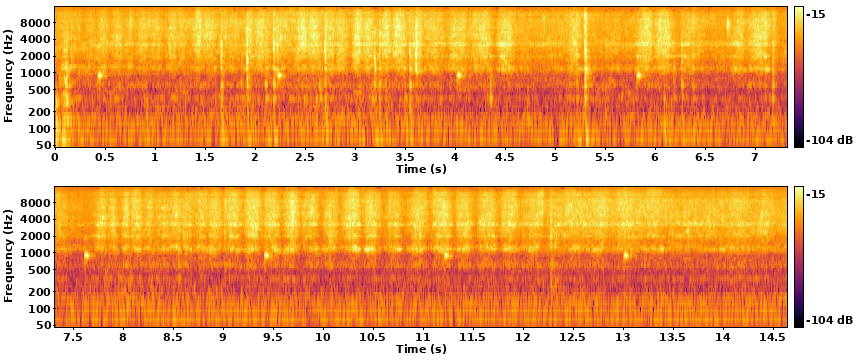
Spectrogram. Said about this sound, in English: Like, you can hear some of them skidding. Like, they're... There's, like, three of them stuck together, bro. I don't want that. How do people avoid that? I don't understand that now. Now I'm frying a potato. Also, potatoes take a lot of time to cook.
